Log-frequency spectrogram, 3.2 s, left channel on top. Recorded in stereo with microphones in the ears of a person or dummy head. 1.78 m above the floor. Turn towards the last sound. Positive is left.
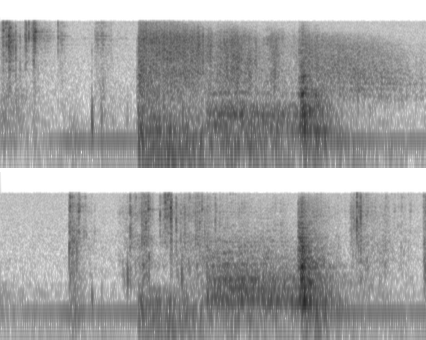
turn(degrees=-50)  # may be behind; listen again after turning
